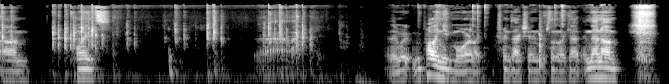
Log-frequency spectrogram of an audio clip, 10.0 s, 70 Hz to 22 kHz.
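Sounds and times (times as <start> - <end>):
computer keyboard typing: 0.0 - 5.2, 7.0 - 7.4, 8.1 - 8.6.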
